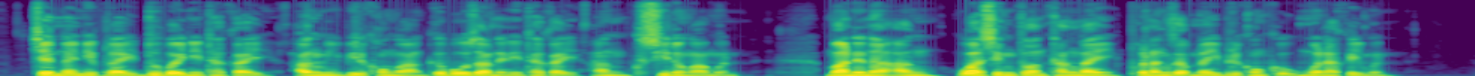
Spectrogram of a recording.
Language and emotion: Bodo, sad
